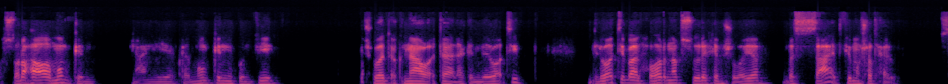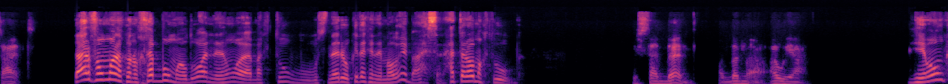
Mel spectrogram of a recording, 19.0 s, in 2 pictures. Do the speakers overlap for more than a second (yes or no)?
no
